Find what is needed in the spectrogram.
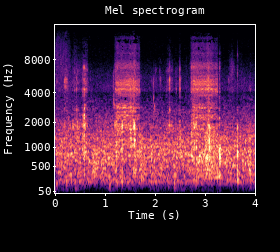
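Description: A camera's built-in zoom motor whirring in two short bursts as the lens zooms out, over faint steady outdoor background hiss, with a few small clicks.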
